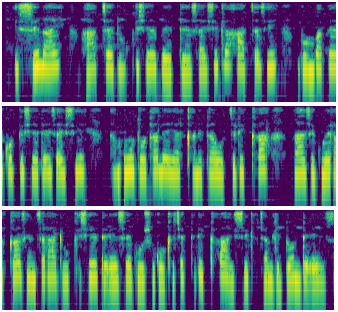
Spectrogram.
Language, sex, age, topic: Gamo, male, 18-24, government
